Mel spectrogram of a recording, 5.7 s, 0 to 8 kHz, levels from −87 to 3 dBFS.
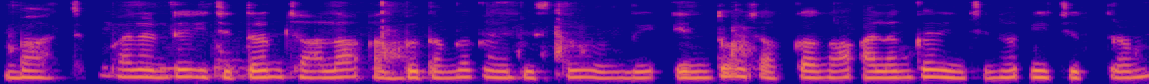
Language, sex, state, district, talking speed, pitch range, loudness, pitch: Telugu, female, Telangana, Karimnagar, 125 wpm, 230-250 Hz, -27 LUFS, 235 Hz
